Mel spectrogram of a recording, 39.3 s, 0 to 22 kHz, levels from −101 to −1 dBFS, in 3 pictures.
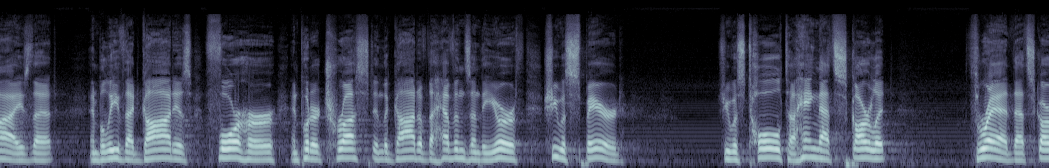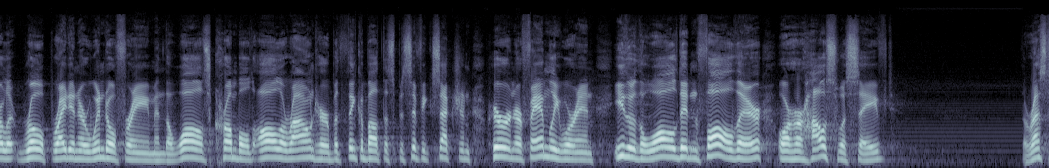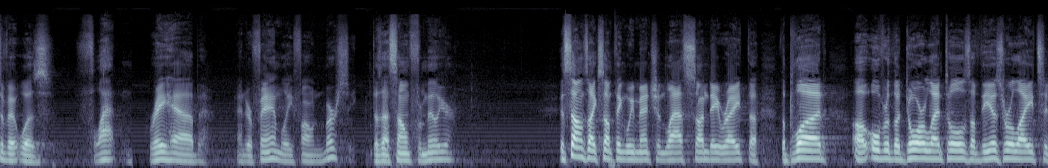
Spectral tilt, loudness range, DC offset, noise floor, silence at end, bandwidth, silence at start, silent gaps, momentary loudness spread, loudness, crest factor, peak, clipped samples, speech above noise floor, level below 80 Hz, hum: -5.5 dB/octave; 10 LU; under 0.1%; -69 dBFS; 0 s; 15 kHz; 0 s; none; 14 LU; -24 LUFS; 18 dB; -6 dBFS; under 0.1%; 45 dB; -60 dBFS; none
